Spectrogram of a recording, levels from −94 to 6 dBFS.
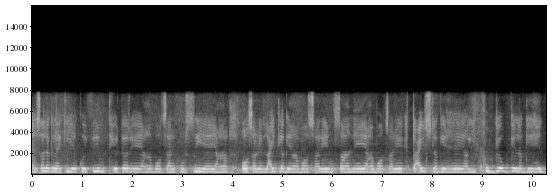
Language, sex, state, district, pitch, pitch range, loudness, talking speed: Hindi, male, Chhattisgarh, Sarguja, 275 Hz, 265-285 Hz, -14 LUFS, 205 wpm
